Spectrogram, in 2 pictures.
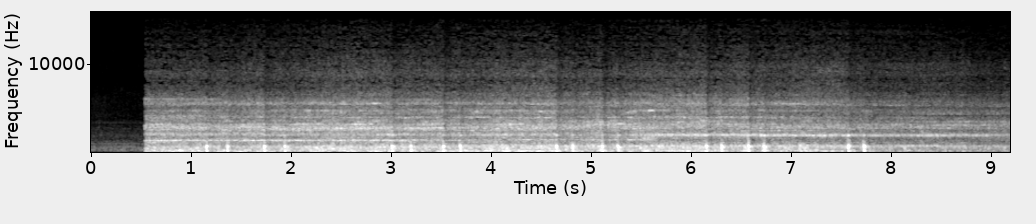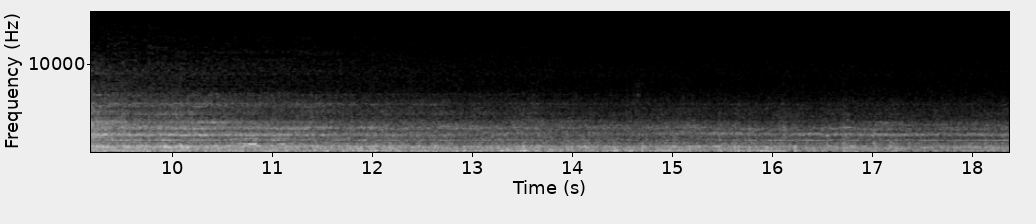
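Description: A Class 313 electric multiple unit passing close by, with a Siemens Desiro City electric multiple unit. Many sharp clicks come from the wheels over the rail joints, with steady tones over the running noise. The noise starts abruptly about half a second in and fades steadily over the second half as the train moves away.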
